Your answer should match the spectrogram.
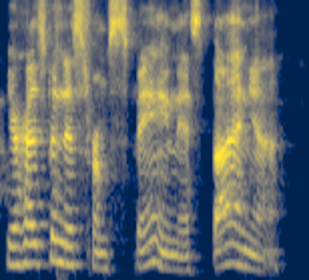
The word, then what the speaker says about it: España: Your husband is from Spain, España. That's how they would say it. España. Uh-huh. Yeah, because they pronounce their S's like that.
